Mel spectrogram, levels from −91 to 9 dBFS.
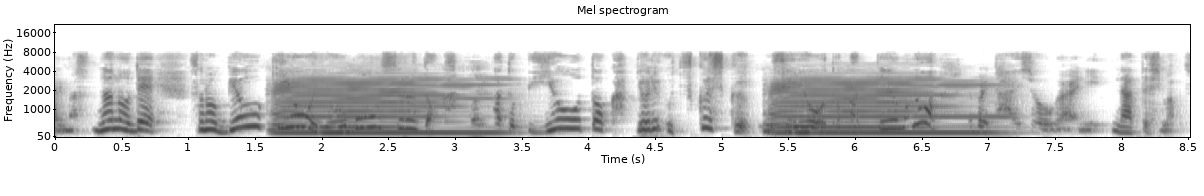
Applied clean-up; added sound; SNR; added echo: classical method log-MMSE.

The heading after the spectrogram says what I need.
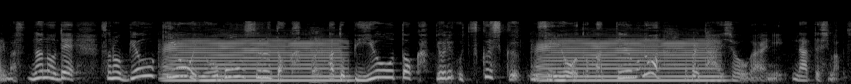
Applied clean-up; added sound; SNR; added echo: none; Wind instrument, woodwind instrument; -1 dB; none.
